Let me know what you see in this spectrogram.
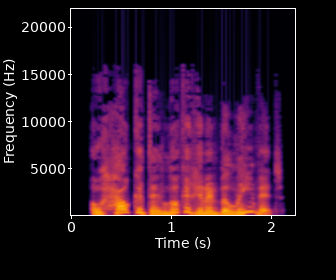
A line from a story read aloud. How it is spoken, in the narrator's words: cried Bobby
